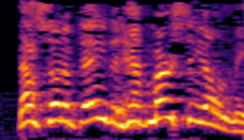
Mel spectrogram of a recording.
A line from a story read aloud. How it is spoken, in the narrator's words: he cried the more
